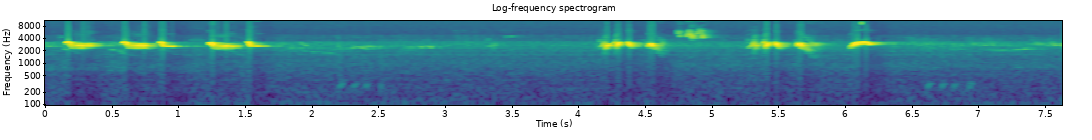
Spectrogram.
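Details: Song thrush singing in a garden in May, 12 May 2014: a phrase of four bright whistled notes, a pause with soft twittering, then further repeated whistled phrases and a final sliding note, over a faint low hum.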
